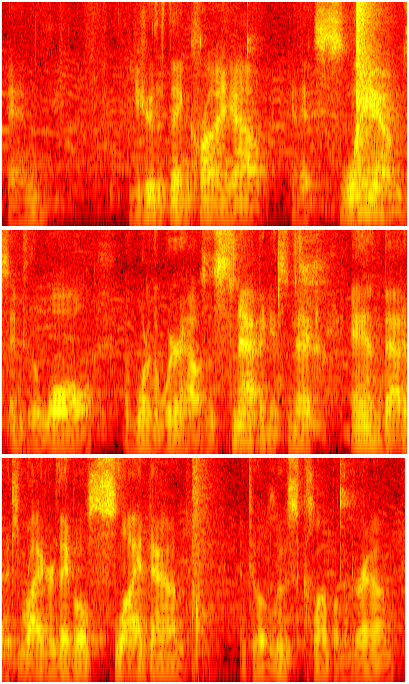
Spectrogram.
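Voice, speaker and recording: A man running a tabletop game as game master, setting scenes in a measured, descriptive way. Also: mid-range voice, fairly even intonation, background noise.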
